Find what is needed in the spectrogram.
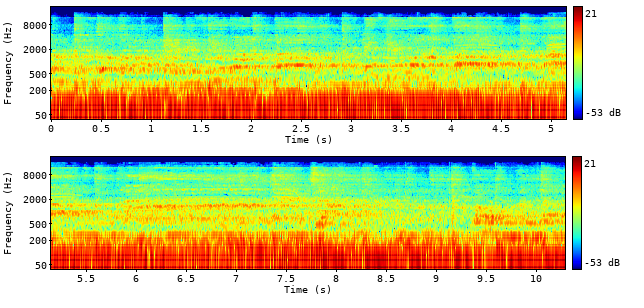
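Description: Live pop group singing an upbeat dance-pop song over a heavy bass beat, with loud amplified arena sound.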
